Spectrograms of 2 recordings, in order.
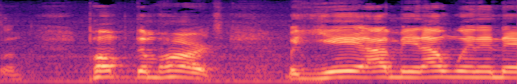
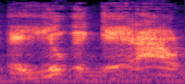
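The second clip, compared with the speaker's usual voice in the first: imitated lady; 6 semitones higher than usual. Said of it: "the lady was like".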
